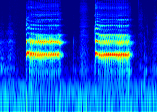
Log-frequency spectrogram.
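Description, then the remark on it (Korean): A mobile phone rings twice, each ring a loud, steady electronic tone lasting under a second, separated by a short pause, with no voices. “염려사의 휴대전화가 울렸다.”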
